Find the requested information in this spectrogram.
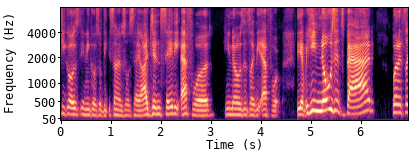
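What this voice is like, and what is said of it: Usual voice. Nothing is said of it.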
